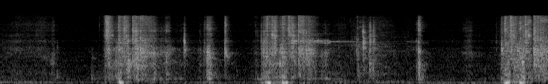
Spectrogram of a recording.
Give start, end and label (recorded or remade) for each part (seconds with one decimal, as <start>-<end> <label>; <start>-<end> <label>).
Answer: 0.0-3.3 remade; 3.3-4.1 recorded; 4.1-5.0 remade; 5.0-5.5 recorded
